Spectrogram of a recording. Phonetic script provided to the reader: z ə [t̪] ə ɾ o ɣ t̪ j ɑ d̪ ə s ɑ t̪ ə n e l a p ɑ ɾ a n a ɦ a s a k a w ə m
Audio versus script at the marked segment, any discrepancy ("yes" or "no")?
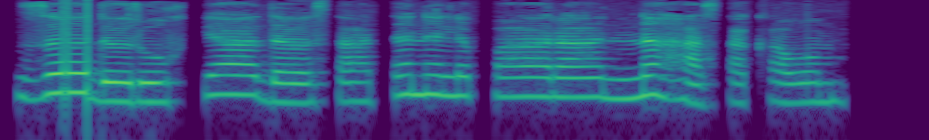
yes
